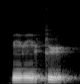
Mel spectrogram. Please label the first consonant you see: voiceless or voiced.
voiced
